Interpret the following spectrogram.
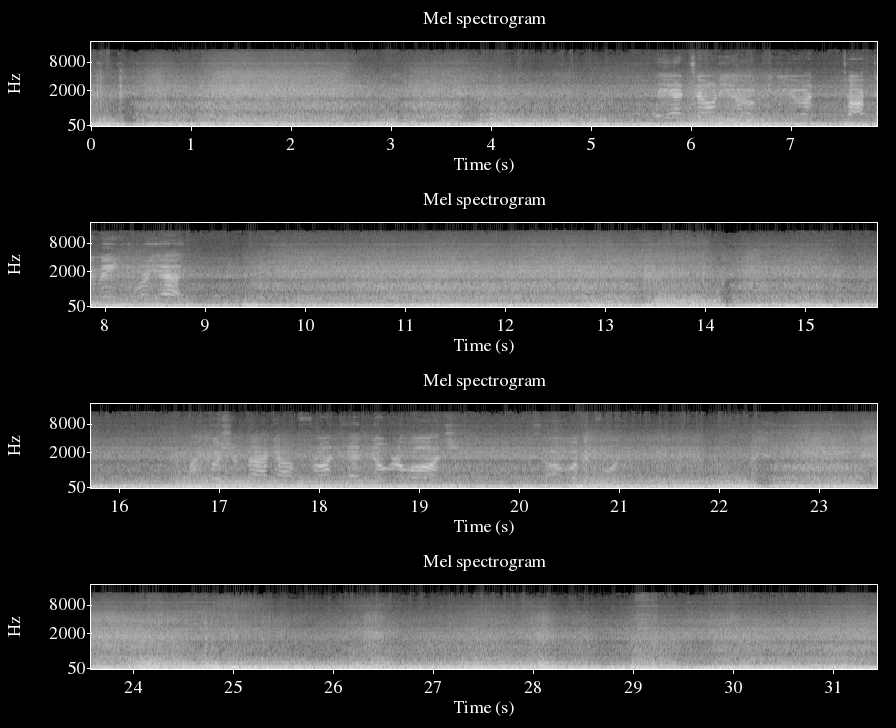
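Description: Wind rushing over a GoPro microphone on a paraglider in flight: a loud, steady rush of airflow. Twice, for a few seconds at a time, a faint wavering pitched sound comes through the wind.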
